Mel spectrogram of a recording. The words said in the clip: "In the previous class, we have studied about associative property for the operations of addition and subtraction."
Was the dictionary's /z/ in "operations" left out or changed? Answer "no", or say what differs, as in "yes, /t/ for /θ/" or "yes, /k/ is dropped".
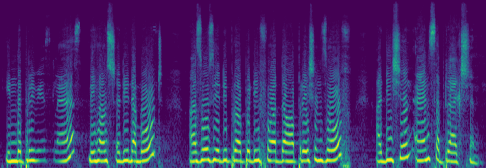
yes, /s/ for /z/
